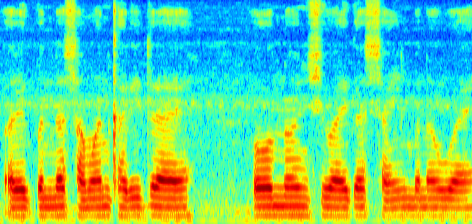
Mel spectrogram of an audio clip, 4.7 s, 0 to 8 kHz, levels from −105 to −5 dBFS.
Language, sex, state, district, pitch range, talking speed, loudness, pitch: Hindi, male, Bihar, West Champaran, 115-120 Hz, 190 wpm, -15 LUFS, 120 Hz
